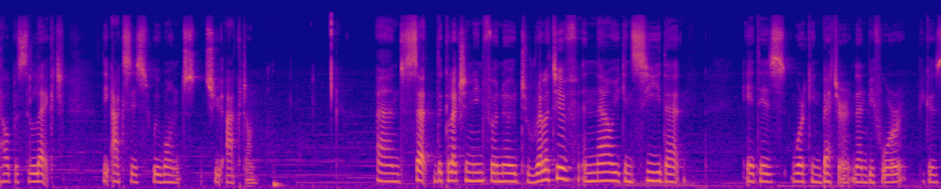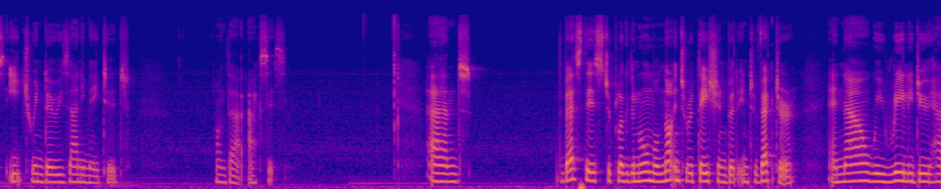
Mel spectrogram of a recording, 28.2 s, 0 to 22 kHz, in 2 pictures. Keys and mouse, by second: 6.1 click, 21.3 click.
